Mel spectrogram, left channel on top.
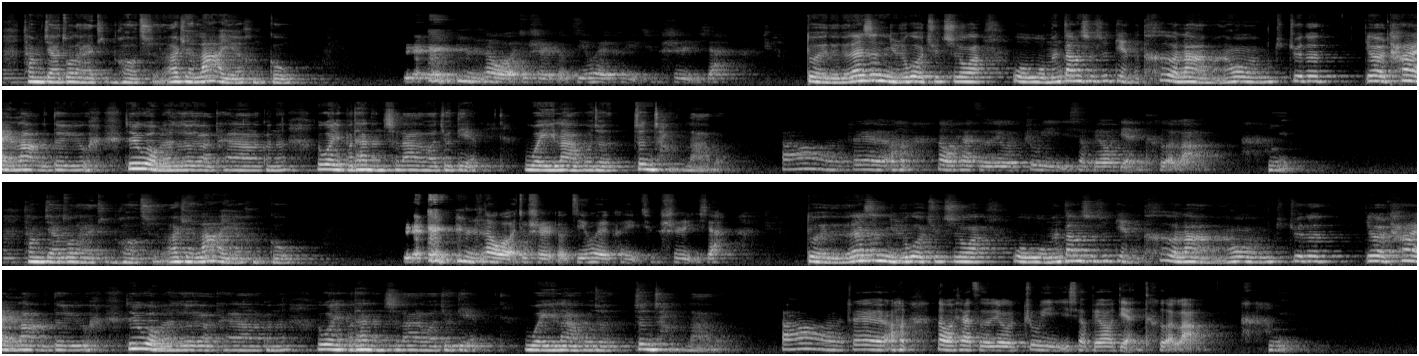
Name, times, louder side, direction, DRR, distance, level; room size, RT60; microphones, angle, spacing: voice 1, 0.0-2.9 8.1-13.3 13.6-18.9 19.4-21.4 26.8-27.0, left 1 dB, 40° left, 0.5 m, -18 dB
voice 2, 4.0-7.2 22.0-26.2 26.5-26.8, right 4 dB, 85° right, 0.4 m, -23 dB
6.2 x 3.3 x 5.1 m
head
